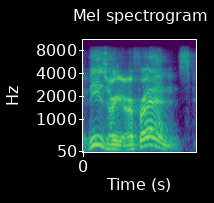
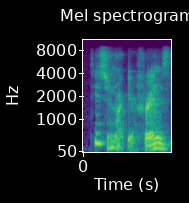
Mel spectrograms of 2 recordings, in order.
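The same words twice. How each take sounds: First: Slow, higher, stretching "are your friends"; drawn-out, raised-pitch conviction on "are your friends"; emphatic correction. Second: "not" stressed in a higher insistent voice; raised pitch, pressing the denial "not"; inner voice persuading. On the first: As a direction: affirm "friends" slowly and firmly. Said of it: "but you know". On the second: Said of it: "you hear your own voice". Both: Acted.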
